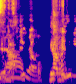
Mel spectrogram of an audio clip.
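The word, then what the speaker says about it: gyro: no judgment here no you you say like hero right it is it's hero hero yeah hero and and an H yes yeah it's weird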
